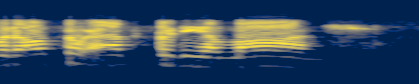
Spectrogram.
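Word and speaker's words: allonge: something and I would also ask for the a launch it's spelled a-l-l-o-n-g-e I have an alarm sitting right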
